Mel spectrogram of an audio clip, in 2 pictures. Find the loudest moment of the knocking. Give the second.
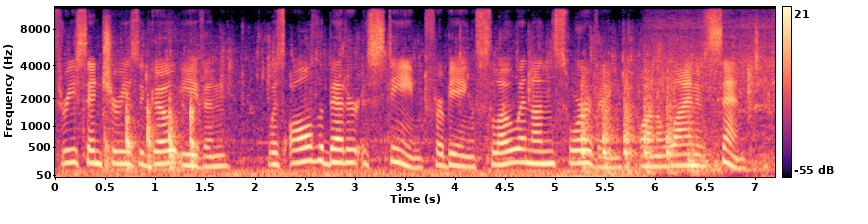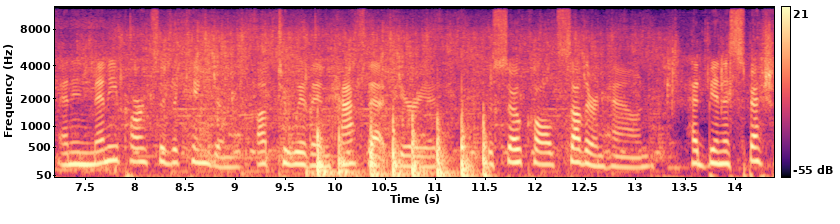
11 s.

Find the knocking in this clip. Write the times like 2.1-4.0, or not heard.
0.5-1.5, 5.2-7.2, 9.7-11.6.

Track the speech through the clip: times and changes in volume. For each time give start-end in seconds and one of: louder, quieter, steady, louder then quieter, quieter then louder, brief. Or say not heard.
0.0-14.3 steady.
